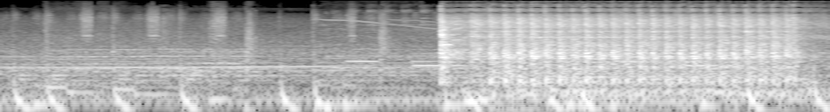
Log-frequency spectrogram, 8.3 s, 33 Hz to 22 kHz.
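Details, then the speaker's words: Starter cranks in a quick even chatter for a few seconds before the SRT4 catches and settles; long crank before firing, fuel suspected draining back to the tank; runs well once started. "hey you just had to crank it over a little bit more so there's definitely something up with the fuel draining back to the tank for sure"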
